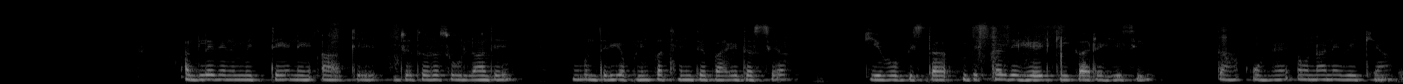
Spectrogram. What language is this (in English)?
Punjabi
